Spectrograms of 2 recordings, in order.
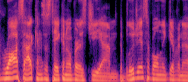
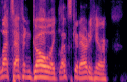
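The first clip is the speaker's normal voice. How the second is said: scream, much higher in pitch; 5 semitones higher than usual. Asking Riley about the series, retell Kevin Gausman's scream as he left the game. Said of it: "and he's screaming".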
